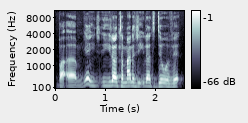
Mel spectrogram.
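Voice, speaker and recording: A man in his thirties from England, co-hosting a podcast in relaxed, teasing casual chat. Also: on the high side, quick pace. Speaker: podcast co-host.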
